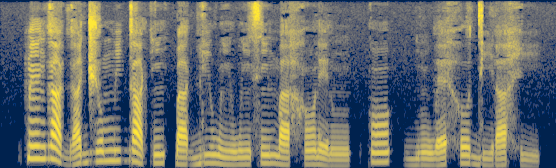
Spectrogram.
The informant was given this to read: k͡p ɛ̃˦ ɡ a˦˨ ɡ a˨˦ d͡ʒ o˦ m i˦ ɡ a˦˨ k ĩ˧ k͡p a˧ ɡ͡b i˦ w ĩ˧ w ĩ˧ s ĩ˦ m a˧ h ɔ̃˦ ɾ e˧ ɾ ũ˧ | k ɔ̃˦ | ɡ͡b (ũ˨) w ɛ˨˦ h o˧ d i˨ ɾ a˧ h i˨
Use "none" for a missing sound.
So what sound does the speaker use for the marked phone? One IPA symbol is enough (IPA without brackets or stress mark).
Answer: ũ˨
